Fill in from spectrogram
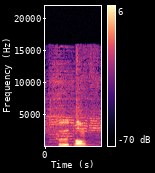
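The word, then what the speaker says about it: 風遁: 风遁，普通，遁这个字的发音是痛，结合上风、水、雷、火、土五个字各自的读法，就是忍术属性的正确说法。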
